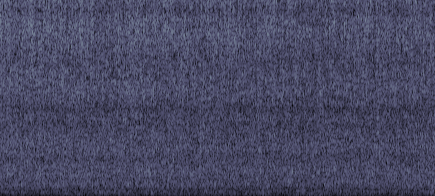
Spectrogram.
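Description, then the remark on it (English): Steady rushing water at the bottom of the North Fork of Big Granite Creek fills the whole recording, a dense, even hiss with no pauses or talking, fairly loud. “Bottom of Big Granite Creek, North Fork, looking upstream.”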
